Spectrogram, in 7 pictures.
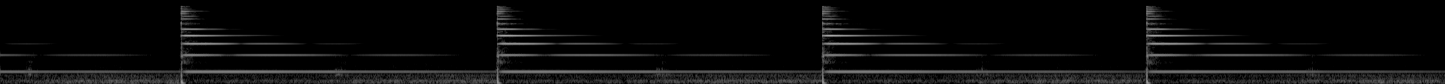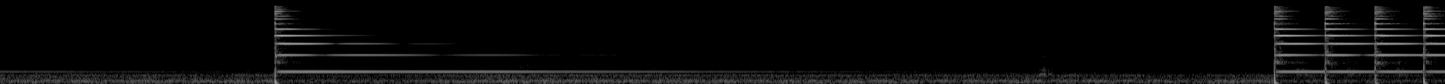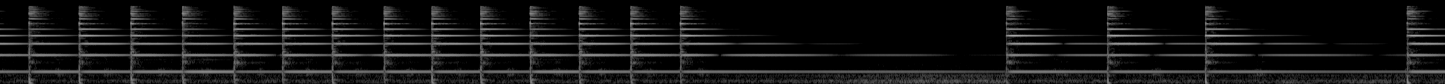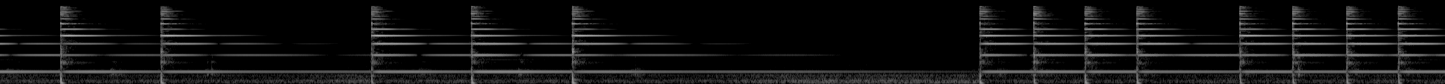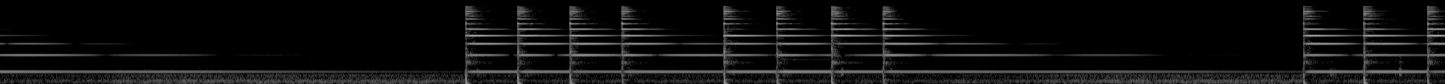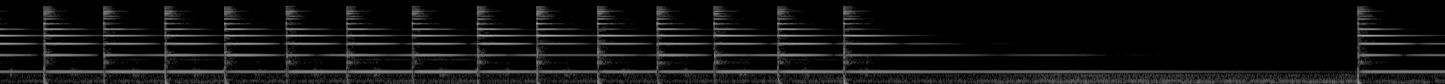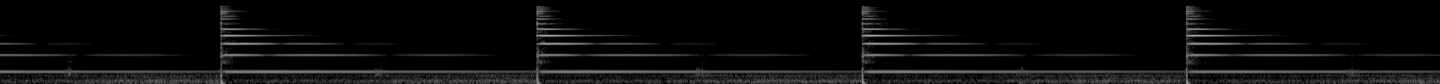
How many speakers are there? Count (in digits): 0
